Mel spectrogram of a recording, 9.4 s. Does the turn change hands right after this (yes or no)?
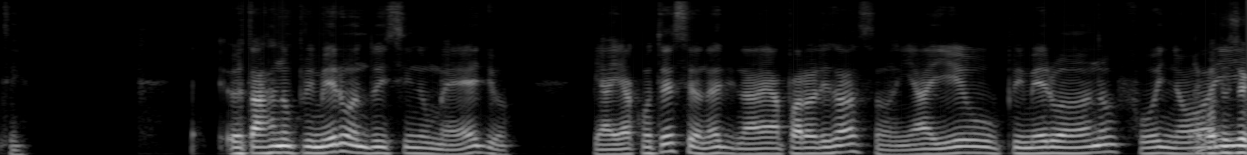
yes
